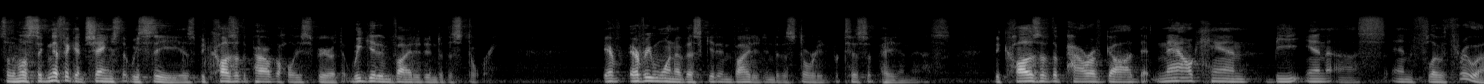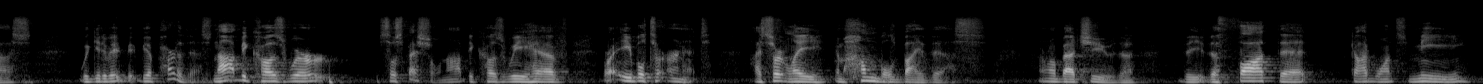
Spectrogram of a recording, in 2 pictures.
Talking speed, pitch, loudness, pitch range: 190 wpm, 125 Hz, -30 LUFS, 110-140 Hz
